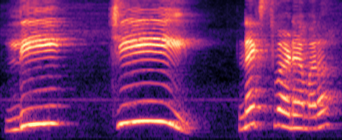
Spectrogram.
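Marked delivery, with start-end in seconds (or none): 0.1-2.0 "लीची" with long ली, pause, long ची; slow dictation of "लीची"; both vowels long. Shown as a demonstration. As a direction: stretch both ee sounds in "लीची", higher. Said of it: "च में भी बड़ी आवाज़".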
